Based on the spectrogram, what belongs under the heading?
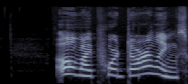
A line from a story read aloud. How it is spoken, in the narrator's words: cried the queen, with a sob of anguish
